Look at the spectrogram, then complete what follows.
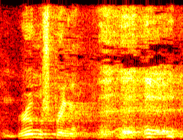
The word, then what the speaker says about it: Rumspringa: Yeah, Rumspringa. That's how you pronounce it.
